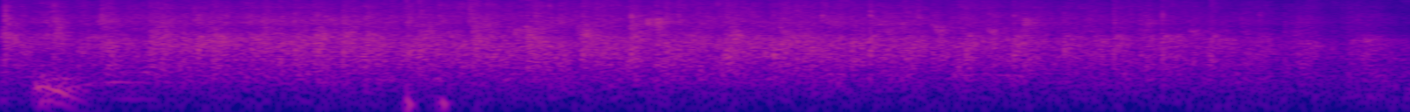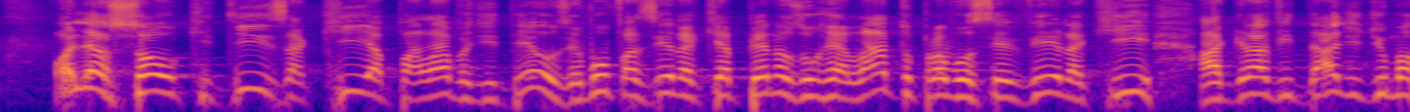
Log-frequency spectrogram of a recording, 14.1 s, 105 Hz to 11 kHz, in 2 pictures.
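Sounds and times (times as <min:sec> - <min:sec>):
audience applauding: 0:00.0 - 0:07.3
speech: 0:07.4 - 0:14.0.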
